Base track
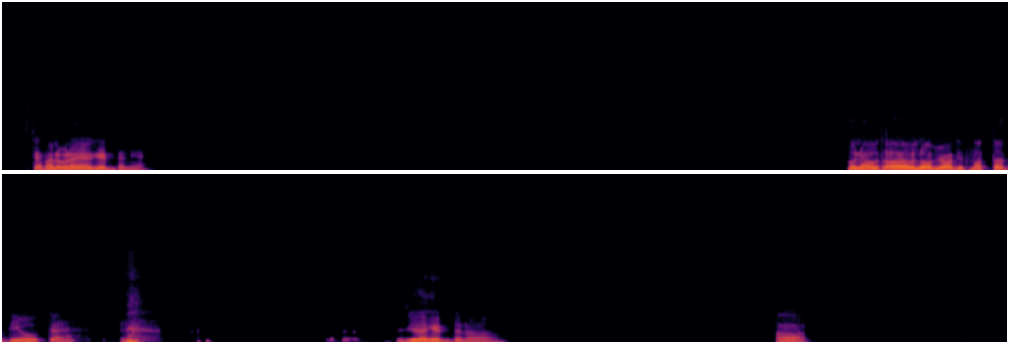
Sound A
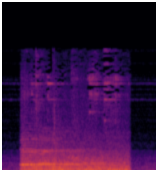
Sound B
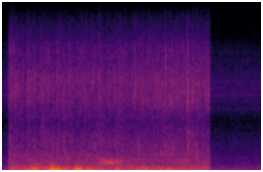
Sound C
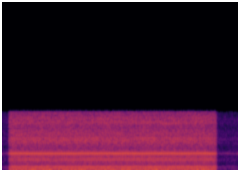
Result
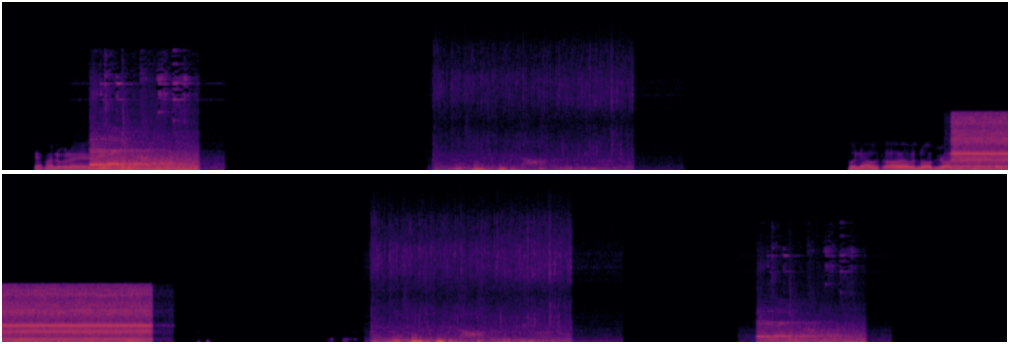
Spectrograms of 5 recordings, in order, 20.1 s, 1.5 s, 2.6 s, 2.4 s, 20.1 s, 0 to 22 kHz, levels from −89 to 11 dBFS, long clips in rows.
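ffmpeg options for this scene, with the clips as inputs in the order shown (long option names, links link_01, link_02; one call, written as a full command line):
ffmpeg -i bed.wav -i cue0.wav -i cue1.wav -i cue2.wav -filter_complex "[1:a]asplit=2[link_01][link_02];[2:a]asplit=2[link_03][link_04];[0:a]volume=-15.5dB[link_05];[link_03]lowshelf=frequency=97:gain=-5.5[link_06];[3:a]equalizer=frequency=1300:width=0.9:gain=4[link_07];[link_05]asplit=3[link_08][link_09][link_10];[link_08]atrim=end=13.684[link_11];[link_04]atrim=end=2.59,asetpts=PTS-STARTPTS,volume=-13dB[link_12];[link_09]atrim=start=16.266:end=17.424[link_13];[link_02]atrim=end=1.54,asetpts=PTS-STARTPTS,volume=-14dB[link_14];[link_10]atrim=start=18.956[link_15];[link_01]atrim=end=1.54,asetpts=PTS-STARTPTS,volume=-6.5dB,afade=type=in:duration=0.004:curve=hsin,afade=type=out:start_time=1.536:duration=0.004:curve=hsin,adelay=690[link_16];[link_06]atrim=end=2.59,asetpts=PTS-STARTPTS,volume=-17dB,afade=type=in:duration=0.02,afade=type=out:start_time=2.57:duration=0.02,adelay=4240[link_17];[link_07]atrim=end=2.36,asetpts=PTS-STARTPTS,volume=-9dB,afade=type=in:duration=0.004:curve=hsin,afade=type=out:start_time=2.356:duration=0.004:curve=hsin,adelay=9420[link_18];[link_11][link_12]acrossfade=duration=0.004:curve1=hsin:curve2=hsin[link_19];[link_19][link_13]acrossfade=duration=0.004:curve1=hsin:curve2=hsin[link_20];[link_20][link_14]acrossfade=duration=0.004:curve1=hsin:curve2=hsin[link_21];[link_21][link_15]acrossfade=duration=0.004:curve1=hsin:curve2=hsin[link_22];[link_22][link_16][link_17][link_18]amix=inputs=4:normalize=0" out.wav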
